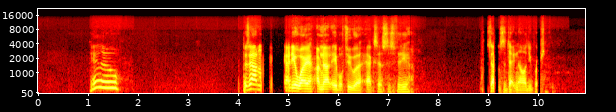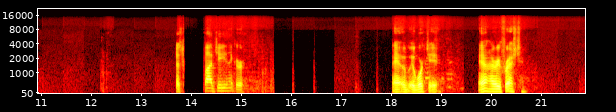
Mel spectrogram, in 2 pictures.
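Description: A man speaks to an audience through a microphone in a large room, in bursts with pauses.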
